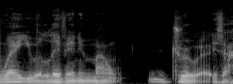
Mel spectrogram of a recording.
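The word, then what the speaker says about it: Mount Druitt: And um I mean where you were living in Mount Druiter, is that how you pronounce it? Mount Drew.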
